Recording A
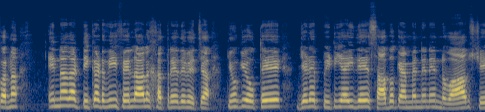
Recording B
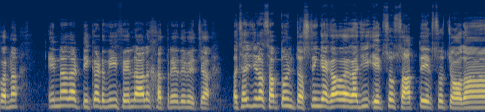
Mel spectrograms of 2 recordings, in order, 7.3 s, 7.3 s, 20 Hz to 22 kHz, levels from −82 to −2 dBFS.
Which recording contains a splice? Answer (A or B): B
